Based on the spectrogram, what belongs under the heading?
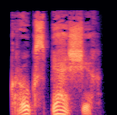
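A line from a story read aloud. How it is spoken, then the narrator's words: Man's whisper. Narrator (Russian): мужчина зашептал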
